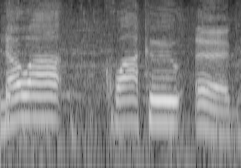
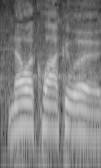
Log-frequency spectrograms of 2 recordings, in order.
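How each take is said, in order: First: The name is said slowly. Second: The name is said faster.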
